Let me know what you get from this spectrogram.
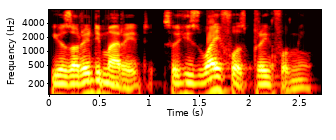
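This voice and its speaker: Animated Kenyan man telling stories. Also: sits low, brisk. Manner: animated storyteller who acts out quoted dialogue and laughs loudly. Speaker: guest, company founder. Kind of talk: storytelling interview.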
